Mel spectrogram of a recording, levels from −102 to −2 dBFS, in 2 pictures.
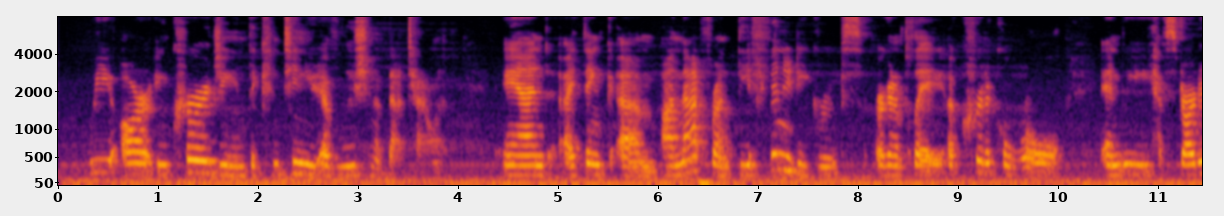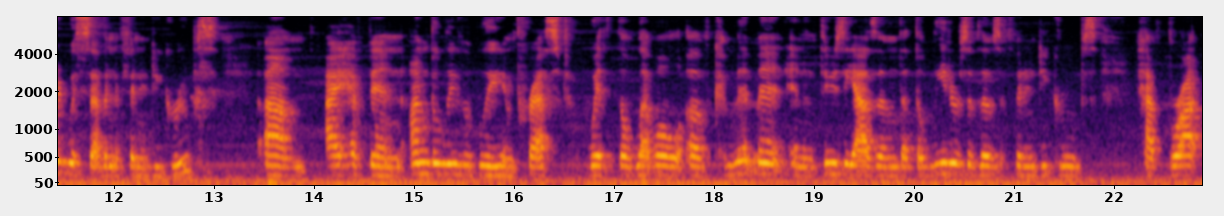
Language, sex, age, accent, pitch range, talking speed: English, female, 30-49, American, 165-200 Hz, 145 wpm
